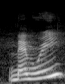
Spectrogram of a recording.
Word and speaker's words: memory: Euh, memory, mais en français on prononce vraiment memory.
